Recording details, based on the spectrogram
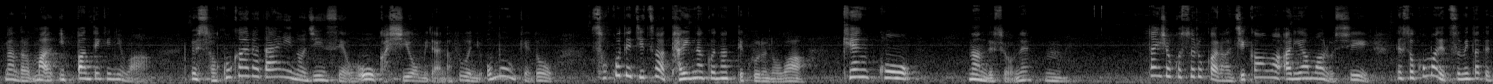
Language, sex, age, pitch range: Japanese, female, 40-59, 180-295 Hz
